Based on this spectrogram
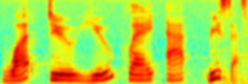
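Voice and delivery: "What do you play at recess?" said slowly, each word set apart to count. Shown as a demonstration. Teacher counting words with the class, slow and separated. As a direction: space out every word for counting. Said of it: "we'll count the words".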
